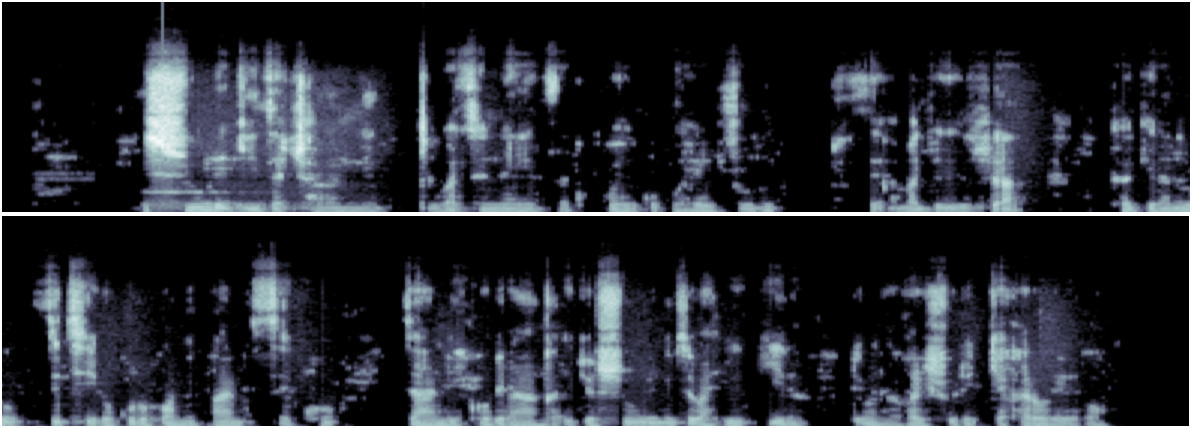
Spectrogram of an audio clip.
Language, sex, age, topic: Rundi, male, 25-35, education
